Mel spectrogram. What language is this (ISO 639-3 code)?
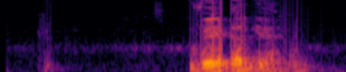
gju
